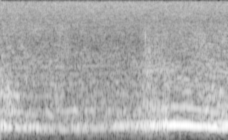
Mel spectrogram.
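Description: Racing motorcycle engines on track, heard as a steady high-pitched engine note that dips slightly and then rises again.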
